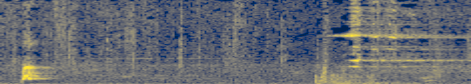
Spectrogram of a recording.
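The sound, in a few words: dog barking and howling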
